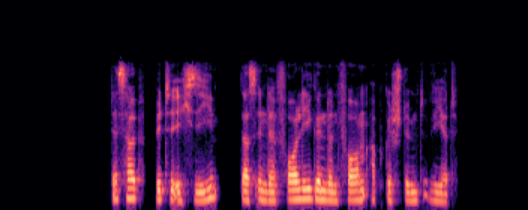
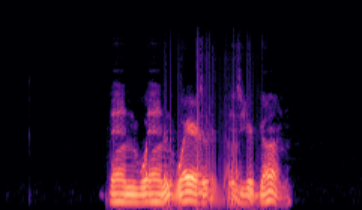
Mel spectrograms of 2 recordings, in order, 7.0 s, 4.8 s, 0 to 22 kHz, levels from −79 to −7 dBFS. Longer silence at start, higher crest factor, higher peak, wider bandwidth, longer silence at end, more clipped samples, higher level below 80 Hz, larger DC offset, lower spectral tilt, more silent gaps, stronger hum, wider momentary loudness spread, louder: about the same, 1.5 s vs 1.45 s; about the same, 20 dB vs 18 dB; first, -2 dBFS vs -6 dBFS; second, 7.8 kHz vs 12.5 kHz; about the same, 0.95 s vs 0.95 s; neither; second, -60 dBFS vs -54 dBFS; neither; second, -4.5 dB/octave vs -8 dB/octave; first, 1.96-2.07 s, 2.96-3.21 s vs none; neither; about the same, 9 LU vs 8 LU; about the same, -21 LUFS vs -21 LUFS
